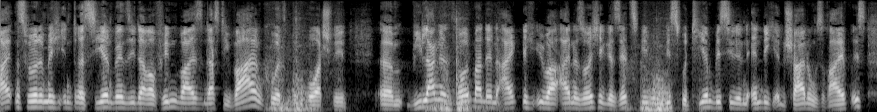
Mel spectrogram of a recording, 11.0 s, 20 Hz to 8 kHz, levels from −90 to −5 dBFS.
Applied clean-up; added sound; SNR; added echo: neural mask model RNNoise.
